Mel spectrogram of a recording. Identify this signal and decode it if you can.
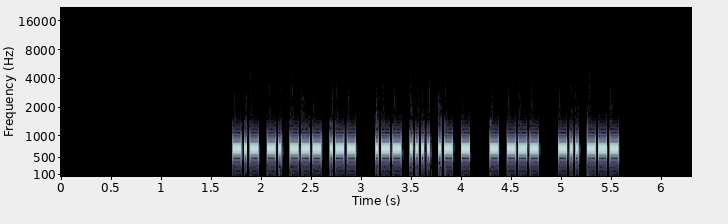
Morse code, heard as a keyed tone, about 45 wpm, 700 Hz. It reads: KNOW WHAT TO DO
